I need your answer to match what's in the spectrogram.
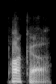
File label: "pukka", American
